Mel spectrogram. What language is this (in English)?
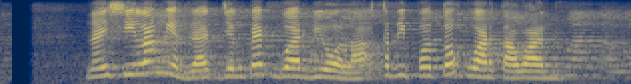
Sundanese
